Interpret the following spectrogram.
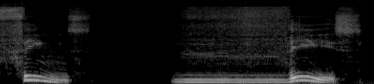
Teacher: pretty much in the same way they are called interdental fricatives they are called interdental because according to their place of articulation the tongue position itself in between the teeth · so the air moving through generates an audible friction things these there is only one difference between them and it is the fact that in one of them the vocal folds do not vibrate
